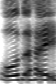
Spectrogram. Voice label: "incoming", Norwegian; Worms Armageddon

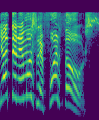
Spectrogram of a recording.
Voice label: "drop", Hispanic; Worms Armageddon

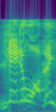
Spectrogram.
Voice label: "come on then", Danish; Worms Armageddon; Danish

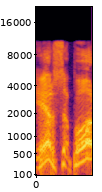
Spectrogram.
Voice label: "Orders", Angry Scots; Worms Armageddon

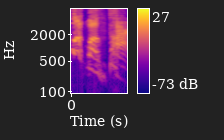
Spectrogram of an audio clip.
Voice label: "missed", Kamikaze; Worms Armageddon

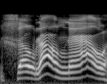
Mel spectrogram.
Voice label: "bye bye", wacky speech

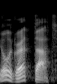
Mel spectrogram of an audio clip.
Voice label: "you'll regret that", Irish; Worms Armageddon

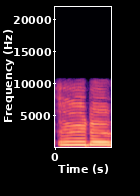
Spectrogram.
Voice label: BORING, Speech German; Worms Armageddon

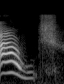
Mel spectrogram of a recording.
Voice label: ouch, Kidz, Speech; Worms Armageddon

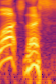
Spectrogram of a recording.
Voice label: "WATCH THIS", Angry Scots; Worms Armageddon

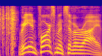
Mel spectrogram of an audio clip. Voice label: "collect", US Sports, speech

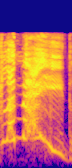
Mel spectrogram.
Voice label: "GRENADE", Kamikaze; Worms Armageddon

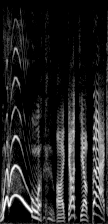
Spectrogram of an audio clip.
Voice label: "revenge", wacky speech

